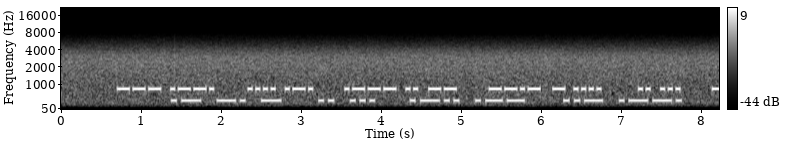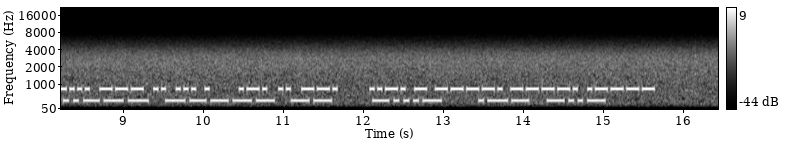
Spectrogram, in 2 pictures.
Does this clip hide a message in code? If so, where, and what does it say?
Yes: Morse code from 0.6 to 15.7 s, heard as two keyed tones, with radio static. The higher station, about 25 wpm, 810 Hz: OP HR JIM QTH IS BOISE RIG FT991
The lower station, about 20 wpm, 360 Hz: ANT IS LW UP 20M <BT> WX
